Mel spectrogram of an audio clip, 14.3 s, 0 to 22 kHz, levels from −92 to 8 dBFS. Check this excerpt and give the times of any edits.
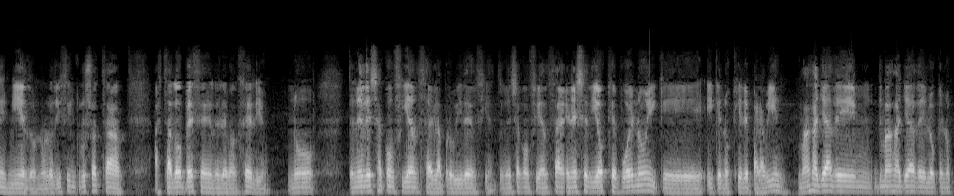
cut 1; at 8.4 s // cut 2; at 12.0 s // cut 3; at 13.2 s

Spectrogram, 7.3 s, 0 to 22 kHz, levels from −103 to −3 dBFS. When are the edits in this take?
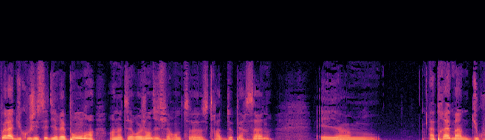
none

